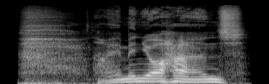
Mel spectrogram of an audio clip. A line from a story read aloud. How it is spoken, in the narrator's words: sighed the brigand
